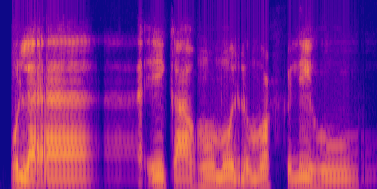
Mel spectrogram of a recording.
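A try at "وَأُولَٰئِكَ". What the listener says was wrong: এখানে প্রথম ওয়াওটি ছেড়ে যাচ্ছে। ওয়াউলাইকা হুমুল মুফলিহুন। ওয়াউলাইকা, কাপটি একটু হালকা টান মতো হয়ে যাচ্ছে, খেয়াল করবেন। ওয়াউলাইকা হুমুল মুফলিহুন।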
